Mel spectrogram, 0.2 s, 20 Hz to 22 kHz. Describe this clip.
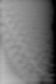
Instrument samples > Synths / Electronic
CINEMABASS 4 Bb
additive-synthesis, bass, fm-synthesis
